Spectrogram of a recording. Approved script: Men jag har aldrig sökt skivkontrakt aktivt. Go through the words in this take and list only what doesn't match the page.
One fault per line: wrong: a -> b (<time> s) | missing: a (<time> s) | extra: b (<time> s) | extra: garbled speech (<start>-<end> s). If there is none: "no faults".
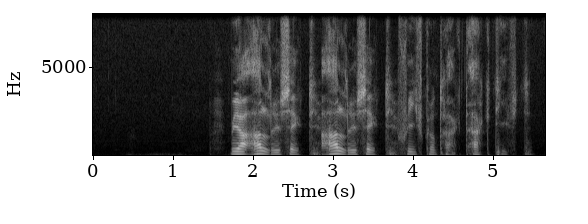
extra: har aldrig sökt (2.8 s)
